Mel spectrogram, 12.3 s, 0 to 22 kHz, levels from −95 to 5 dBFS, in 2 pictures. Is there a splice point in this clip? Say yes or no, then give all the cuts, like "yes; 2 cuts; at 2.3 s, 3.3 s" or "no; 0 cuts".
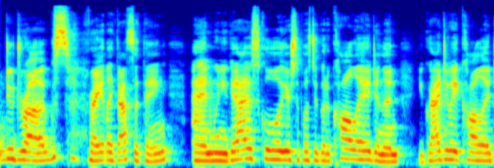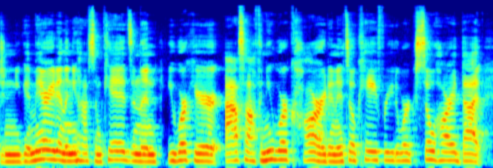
yes; 1 cut; at 8.2 s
